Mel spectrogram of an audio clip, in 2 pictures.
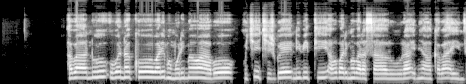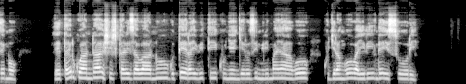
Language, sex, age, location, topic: Kinyarwanda, male, 18-24, Nyagatare, agriculture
